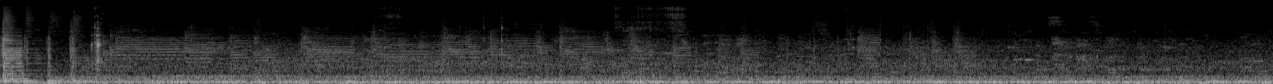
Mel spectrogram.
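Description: Background music with guitar fading out in the first second, followed by steady outdoor ambience: a continuous low rumble with faint traces of music over it.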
